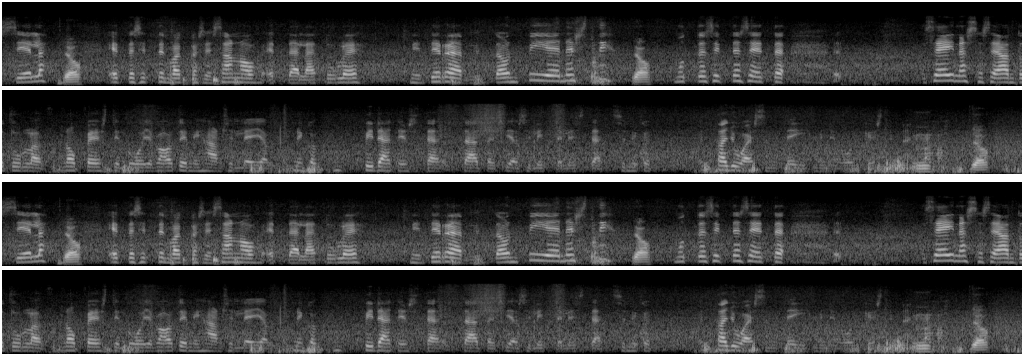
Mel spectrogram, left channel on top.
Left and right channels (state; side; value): identical; both; correlation 1.00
